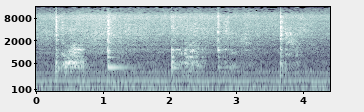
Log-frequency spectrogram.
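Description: Chicken pieces sizzling in hot oil in a karahi while a spatula stirs them, knocking against the pan with a short metallic ring about once a second.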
